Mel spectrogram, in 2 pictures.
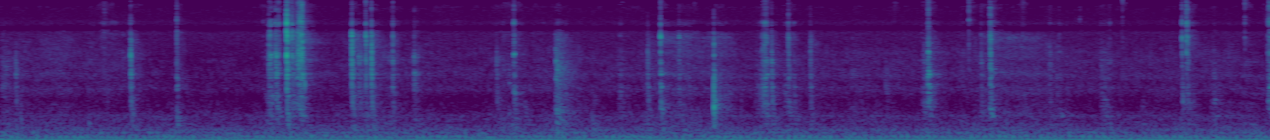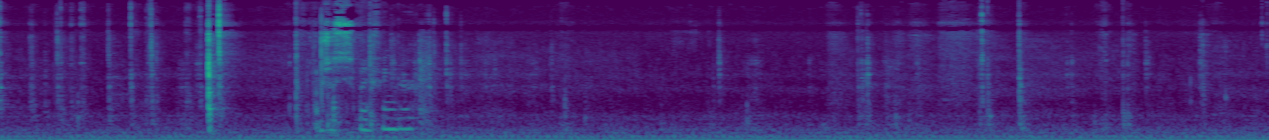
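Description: Small metal parts click and tap as they are handled.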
